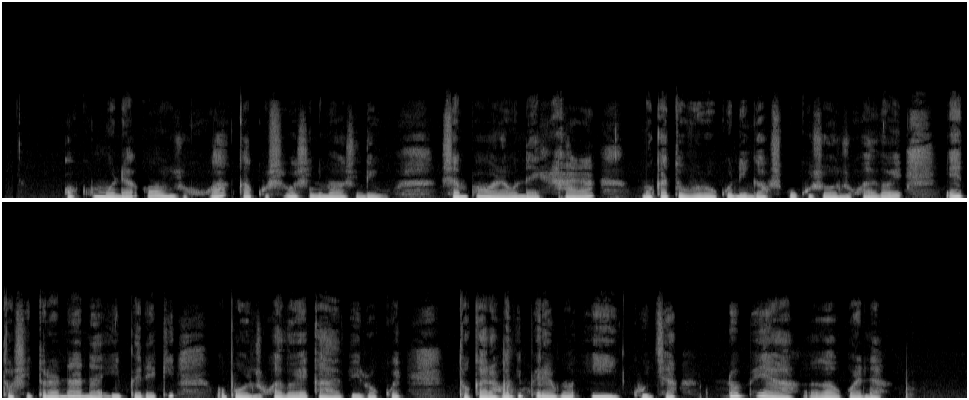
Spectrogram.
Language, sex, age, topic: Oshiwambo, female, 25-35, agriculture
